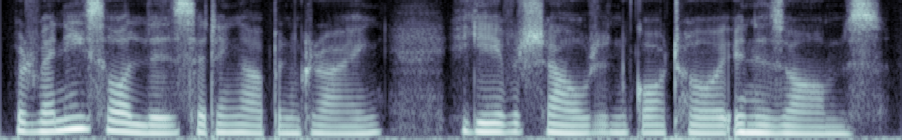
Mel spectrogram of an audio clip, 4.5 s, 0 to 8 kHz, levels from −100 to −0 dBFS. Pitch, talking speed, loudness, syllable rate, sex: 175 Hz, 255 wpm, -16 LUFS, 4.9 syllables/s, female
